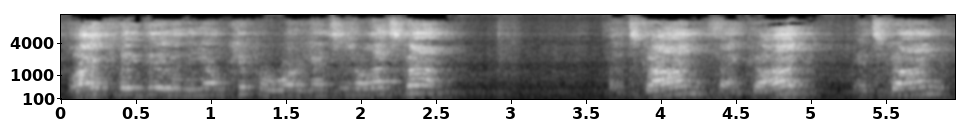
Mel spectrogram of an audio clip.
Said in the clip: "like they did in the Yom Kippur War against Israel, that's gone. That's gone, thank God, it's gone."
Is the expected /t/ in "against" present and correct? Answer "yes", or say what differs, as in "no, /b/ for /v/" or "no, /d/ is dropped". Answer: no, /t/ is dropped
